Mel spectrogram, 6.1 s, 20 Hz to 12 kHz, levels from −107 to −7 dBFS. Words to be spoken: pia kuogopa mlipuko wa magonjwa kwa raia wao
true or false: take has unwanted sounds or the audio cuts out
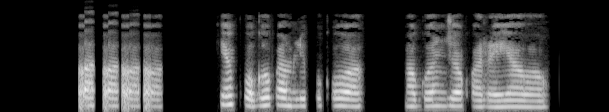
true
